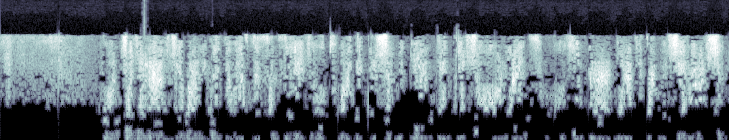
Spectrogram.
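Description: A woman reads out the news clearly into a microphone.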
